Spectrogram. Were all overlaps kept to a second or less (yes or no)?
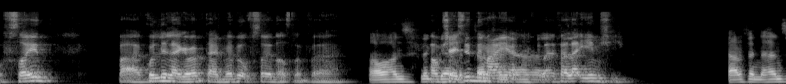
no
